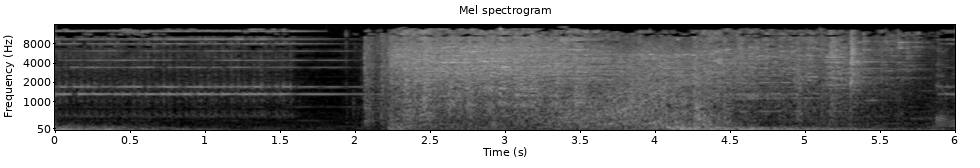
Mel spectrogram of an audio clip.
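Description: A telephone rings. About two seconds in, a sudden loud crash cuts in and fades away over about three seconds.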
